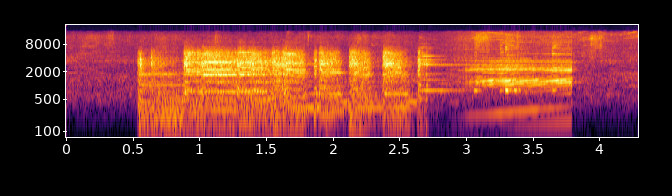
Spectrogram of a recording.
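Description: Cattle in the bovine hall at an agricultural show, a loud, close, drawn-out moo lasting about two seconds, followed by a second rising bellow, against a quiet hall background.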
